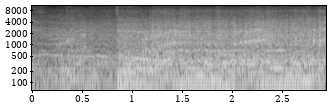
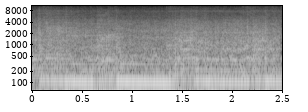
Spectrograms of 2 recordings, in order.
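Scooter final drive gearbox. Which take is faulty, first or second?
first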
